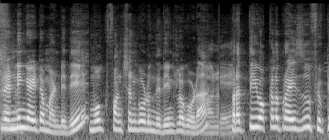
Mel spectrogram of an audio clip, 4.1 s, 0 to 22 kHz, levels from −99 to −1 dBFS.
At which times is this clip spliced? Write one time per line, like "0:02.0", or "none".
0:01.1
0:02.7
